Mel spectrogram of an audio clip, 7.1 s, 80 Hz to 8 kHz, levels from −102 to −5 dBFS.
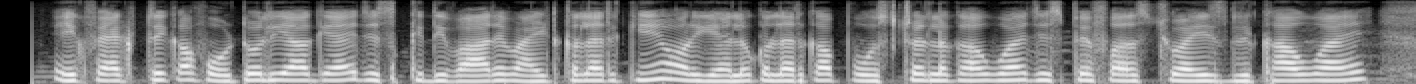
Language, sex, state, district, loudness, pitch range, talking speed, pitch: Hindi, female, Bihar, Jahanabad, -15 LUFS, 205-225 Hz, 230 wpm, 215 Hz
